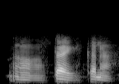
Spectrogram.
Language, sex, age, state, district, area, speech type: Manipuri, male, 45-60, Manipur, Churachandpur, rural, conversation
